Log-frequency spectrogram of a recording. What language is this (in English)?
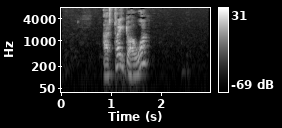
Aragonese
